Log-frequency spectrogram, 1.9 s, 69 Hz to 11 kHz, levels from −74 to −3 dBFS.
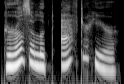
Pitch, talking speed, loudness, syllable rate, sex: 230 Hz, 160 wpm, -17 LUFS, 5.3 syllables/s, female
